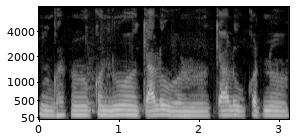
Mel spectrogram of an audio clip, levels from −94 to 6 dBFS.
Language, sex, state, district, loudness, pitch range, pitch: Garhwali, male, Uttarakhand, Tehri Garhwal, -25 LUFS, 115-120 Hz, 120 Hz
